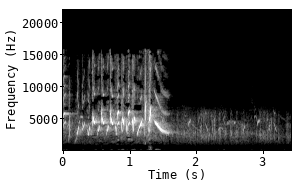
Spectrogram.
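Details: Algerian European goldfinch, Souk Ahras (Taghast), 1995, in the 'nature' song style: a fast, bright string of tinkling notes rising to a peak, then a quiet fading twitter.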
